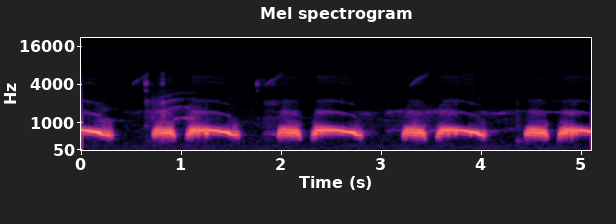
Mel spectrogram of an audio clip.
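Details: Spotted dove female used as a decoy, calling to excite and draw in males. Four evenly spaced phrases of deep, resonant cooing, a clipped opening note followed by a longer, downward-sliding coo, with a clean, quiet background.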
